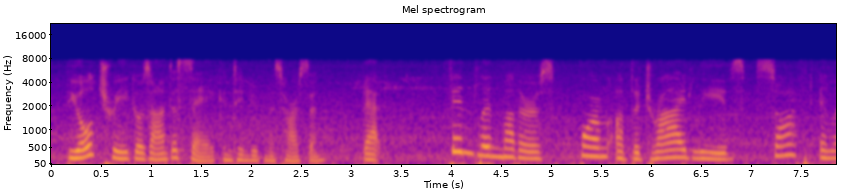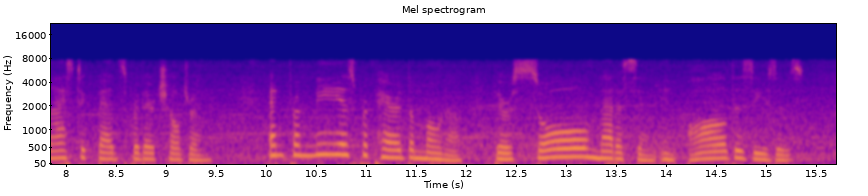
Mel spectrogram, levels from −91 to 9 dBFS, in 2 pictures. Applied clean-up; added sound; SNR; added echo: none; Traffic noise, roadway noise; 19 dB; none.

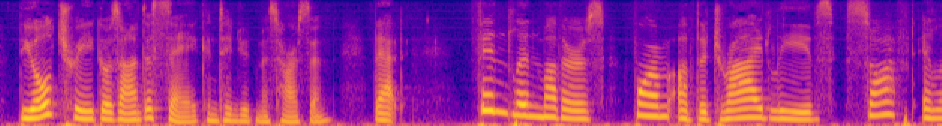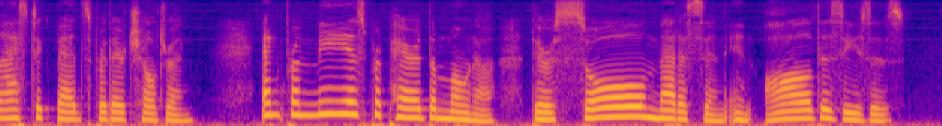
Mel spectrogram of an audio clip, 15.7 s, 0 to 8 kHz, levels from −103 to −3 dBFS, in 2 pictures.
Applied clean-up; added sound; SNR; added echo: none; none; none; none.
